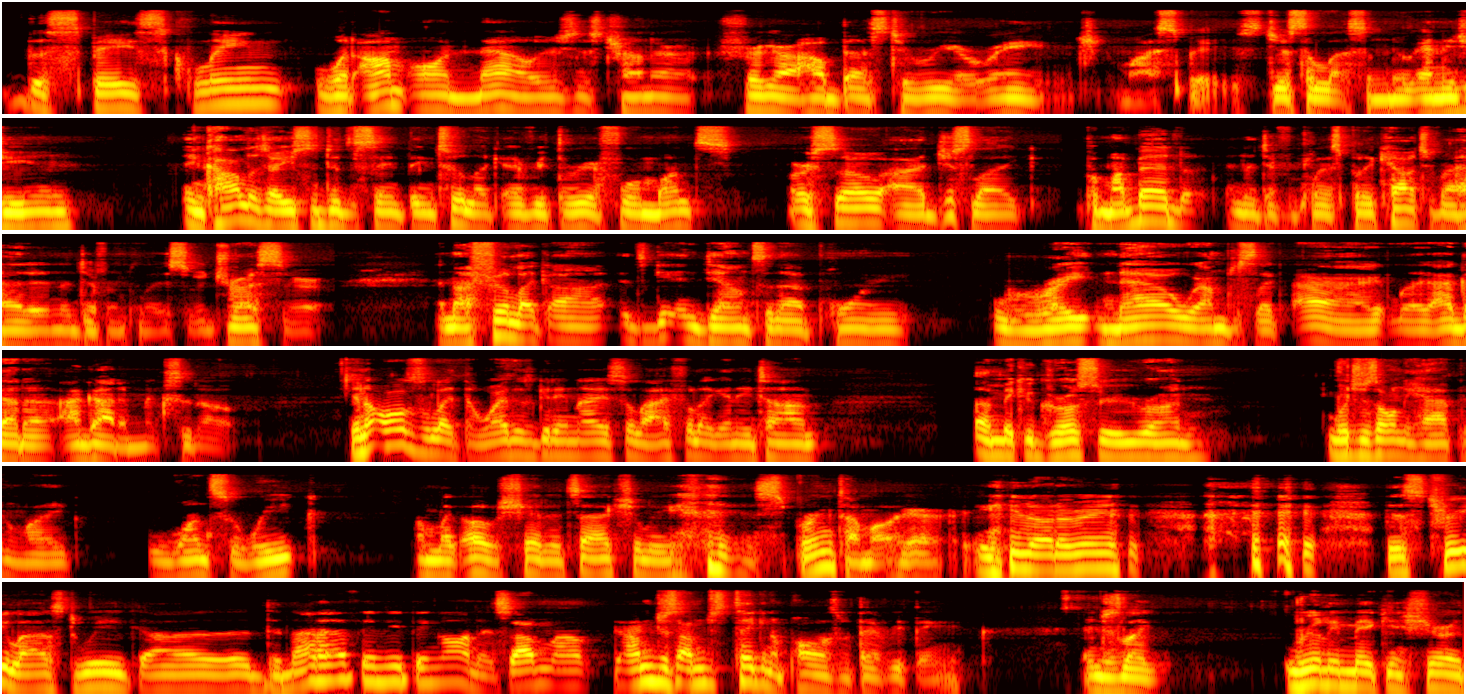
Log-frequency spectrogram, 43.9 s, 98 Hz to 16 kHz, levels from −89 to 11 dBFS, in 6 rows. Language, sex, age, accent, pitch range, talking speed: English, male, 20-39, American, 110-135 Hz, 225 wpm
